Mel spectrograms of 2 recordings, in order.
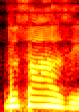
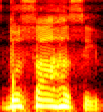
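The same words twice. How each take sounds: First: दुस्साहसी said short, falling and final; stated with emphasis. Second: दुस्साहसी said with a falling close; answer stated firmly. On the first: Teacher wrapping up the example, दुस्साहसी falling and final. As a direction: drop दुस्साहसी as the punchline. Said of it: "वो ऐसा बंदा हो जाएगा कि बस". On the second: Teacher answering the class, दुस्साहसी with a falling close. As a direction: land दुस्साहसी down like a final answer. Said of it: "तो आदमी कैसा हो जाता है". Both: Shown as a demonstration.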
